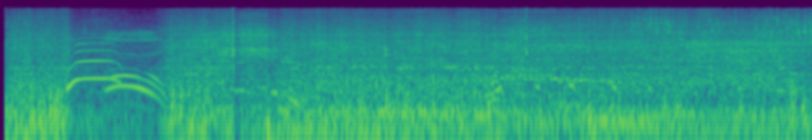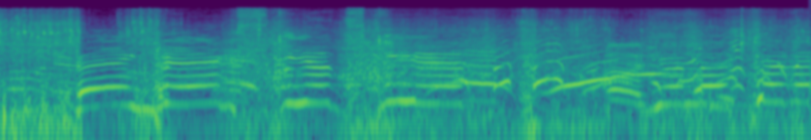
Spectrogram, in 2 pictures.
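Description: Snowmobile engine running, with one high howl under a second in. From about four and a half seconds a team of sled huskies breaks into many short, overlapping high yelps and howls, each rising and falling in pitch.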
